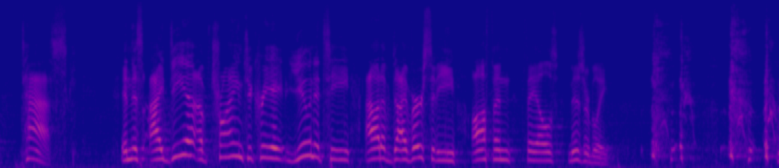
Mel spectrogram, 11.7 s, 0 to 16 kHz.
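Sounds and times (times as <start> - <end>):
speech: 0.4 - 1.2, 1.8 - 9.2, 9.8 - 11.6
man coughing: 9.8 - 11.6.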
